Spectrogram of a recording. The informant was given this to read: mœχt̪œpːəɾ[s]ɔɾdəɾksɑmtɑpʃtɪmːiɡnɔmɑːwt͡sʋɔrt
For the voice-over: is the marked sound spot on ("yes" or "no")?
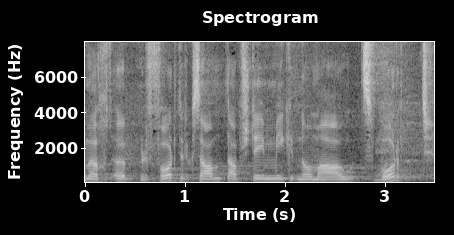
no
